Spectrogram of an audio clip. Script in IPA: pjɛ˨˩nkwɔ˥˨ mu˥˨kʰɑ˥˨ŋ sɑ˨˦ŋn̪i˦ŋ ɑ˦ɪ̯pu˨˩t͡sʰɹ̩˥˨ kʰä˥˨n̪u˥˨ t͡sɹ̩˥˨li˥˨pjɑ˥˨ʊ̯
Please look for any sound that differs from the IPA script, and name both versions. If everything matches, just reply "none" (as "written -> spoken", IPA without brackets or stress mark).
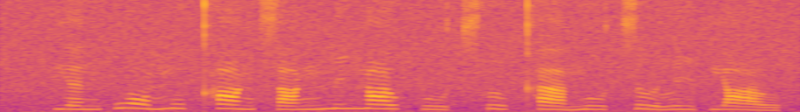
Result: ɪ̯ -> ʊ̯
